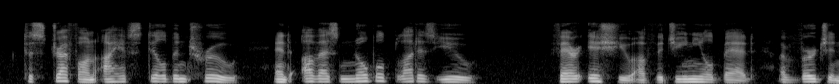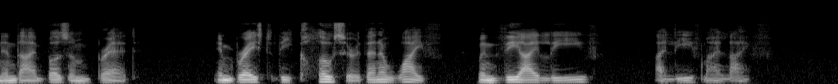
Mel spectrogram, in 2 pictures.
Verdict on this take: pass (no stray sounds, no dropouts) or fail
pass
